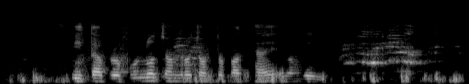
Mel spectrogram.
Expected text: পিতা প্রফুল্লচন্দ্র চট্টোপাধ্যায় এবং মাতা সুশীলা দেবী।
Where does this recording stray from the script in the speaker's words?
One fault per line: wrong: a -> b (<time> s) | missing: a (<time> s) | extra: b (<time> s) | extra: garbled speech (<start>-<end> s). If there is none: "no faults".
missing: মাতা সুশীলা (3.0 s)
